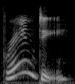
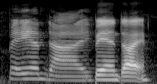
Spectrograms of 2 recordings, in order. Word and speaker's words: Bandai: and other toys by Brandi. I'm not quite sure how to say it. Brandy, the singer? Nope, it's... Oh, I'm adding R's in there where there's not. Bandai. Yep, that's what it is.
